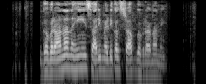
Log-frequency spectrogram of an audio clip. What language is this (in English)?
Urdu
